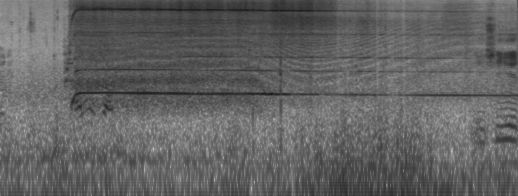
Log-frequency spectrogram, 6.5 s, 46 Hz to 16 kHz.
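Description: Electric motor of a 3D-printed RC XB-70 Valkyrie model plane spinning up about a second in, then holding a steady high-pitched whine at launch throttle as the model is hand-launched and climbs away. Wind rumbles on the microphone underneath.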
